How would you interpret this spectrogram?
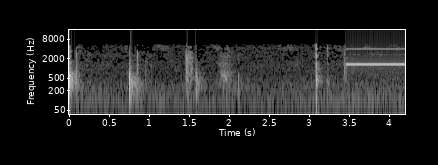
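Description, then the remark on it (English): A telephone starts ringing with a steady, loud electronic tone that holds to the end, after a few scattered clicks and knocks in otherwise quiet surroundings. “Jen. The phone.”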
